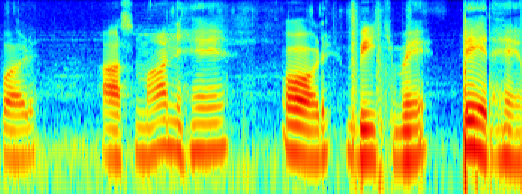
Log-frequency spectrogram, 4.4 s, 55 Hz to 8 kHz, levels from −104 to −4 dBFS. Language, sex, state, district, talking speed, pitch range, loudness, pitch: Hindi, male, Bihar, Muzaffarpur, 110 wpm, 145-170 Hz, -21 LUFS, 150 Hz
